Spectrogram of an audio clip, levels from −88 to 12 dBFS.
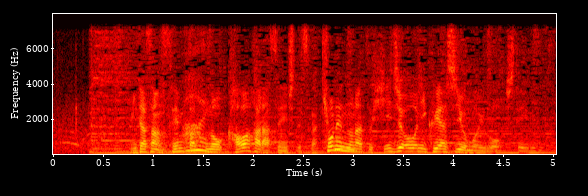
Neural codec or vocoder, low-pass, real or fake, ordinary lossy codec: none; 7.2 kHz; real; none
